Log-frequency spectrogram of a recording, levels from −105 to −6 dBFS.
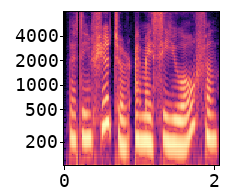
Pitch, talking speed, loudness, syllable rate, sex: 220 Hz, 230 wpm, -15 LUFS, 5.8 syllables/s, female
